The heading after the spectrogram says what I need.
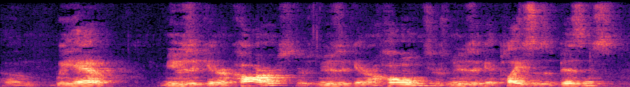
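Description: A man's voice: mid-range voice, unhurried, gravelly, darkish tone. A man preaching an informal sermon in a folksy, rambling way, his voice echoing back through the sound system. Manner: folksy and rambling, with many restarts. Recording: echoey room, mic at a distance.

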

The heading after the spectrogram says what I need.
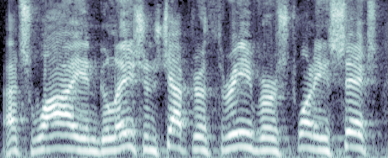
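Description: A high-pitched man preaches a sermon in an earnest, deliberate way. He slows down and drops his voice low to stress key words. He talks as a pastor speaking to his congregation. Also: steady tone, fairly bright tone.

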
